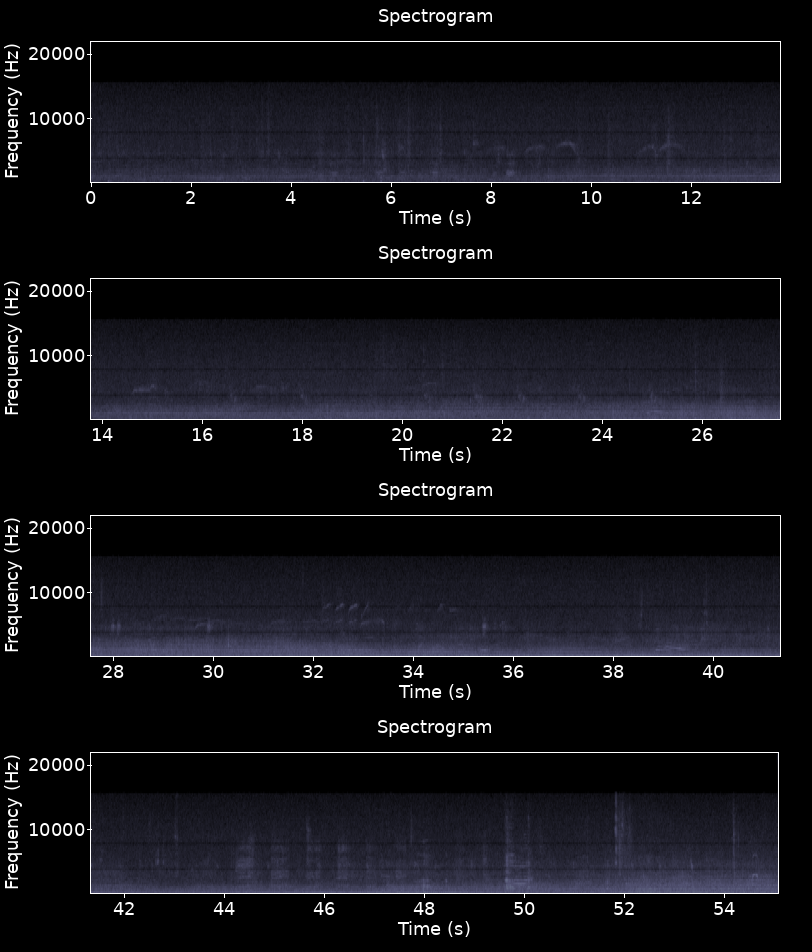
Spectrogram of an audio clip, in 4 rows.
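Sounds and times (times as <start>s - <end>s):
motorboat engine running: 0.0s - 55.0s.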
